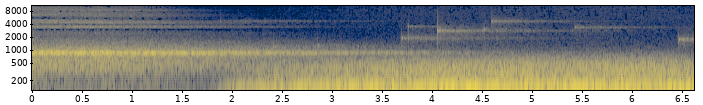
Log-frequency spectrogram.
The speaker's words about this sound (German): Das Geräusch tropfenden Wassers dringt in mein Bewusstsein.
